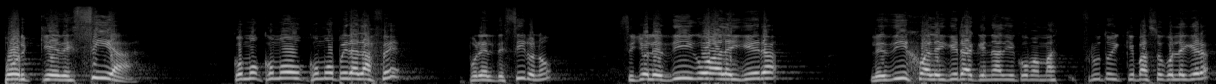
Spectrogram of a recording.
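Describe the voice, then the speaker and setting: A man with a very high voice and a Chilean Spanish accent preaches a sermon. He puts questions to his listeners and repeats words to drive them home. His voice echoes through a church hall with a long reverb. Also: normal speed, smooth. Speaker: pastor.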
